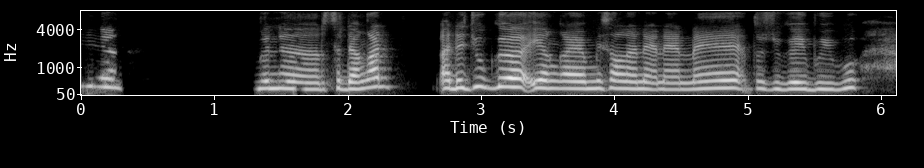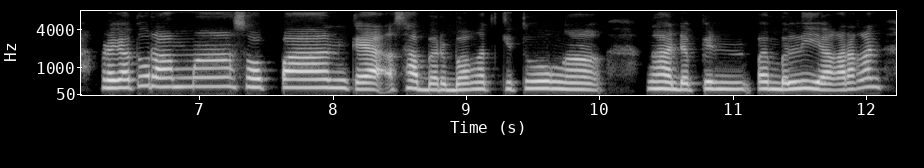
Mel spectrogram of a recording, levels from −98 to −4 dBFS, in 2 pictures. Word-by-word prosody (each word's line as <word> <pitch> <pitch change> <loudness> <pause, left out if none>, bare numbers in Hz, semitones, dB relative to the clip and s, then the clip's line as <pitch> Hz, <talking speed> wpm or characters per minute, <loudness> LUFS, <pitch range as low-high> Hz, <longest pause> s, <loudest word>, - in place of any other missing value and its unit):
Iya. 325 -2 -3 1.0
Bener, 250 -2 -1
sedangkan 270 +6 0 0.4
ada 265 +1 +3
juga 310 +2 +4
yang 265 -2 +2
kayak 250 -1 +3
misal, 260 0 0
nenek-nenek 245 +2 -1
terus 250 -2 -6
juga 235 0 -1
ibu-ibu 230 +4 -3 0.4
mereka 280 0 +4
tuh 350 +1 -2
ramah, 325 +1 0
sopan 290 -2 +2
kayak 230 -1 +3
sabar 215 -6 0
banget 220 +3 -1
gitu 245 +2 -6 0.2
nge 230 -1 +1 0.5
ngehadepin 240 -1 +1 0.3
pembeli 245 +1 +1
ya 210 - +1
karena 225 +3 0
kan - - -7
255 Hz, 130 wpm, -23 LUFS, 235-290 Hz, 1.0 s, juga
